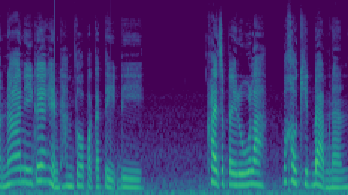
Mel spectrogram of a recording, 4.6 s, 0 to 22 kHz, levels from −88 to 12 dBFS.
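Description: From 0.73 s to 4.39 s, a click recurs in the speech about every 0.73 s, about seven in all. These are clock drift buffer slips, likely from two devices running on unmatched clocks, out by roughly a thousand parts per million, so the buffer periodically drops or repeats a small block of around thirty samples.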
